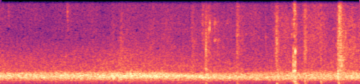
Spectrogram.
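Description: Hooves of a small pony clip-clopping as it walks with a rider, a few soft hoofbeats in the second half over a steady hiss.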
